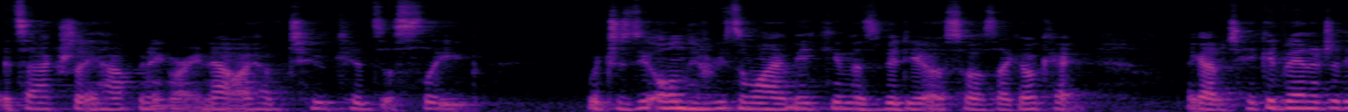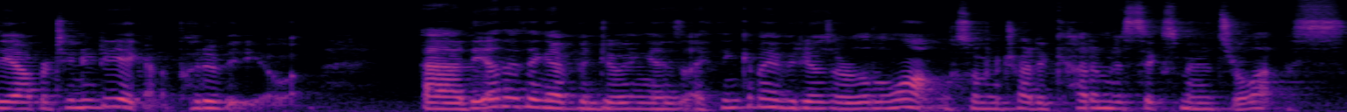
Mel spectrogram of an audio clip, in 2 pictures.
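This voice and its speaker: A woman's somewhat breathy, medium-pitched voice at a very fast pace, with fairly even intonation. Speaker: vlogger. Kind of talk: casual vlog talk. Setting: home kitchen. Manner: unscripted, off the cuff.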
